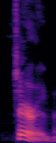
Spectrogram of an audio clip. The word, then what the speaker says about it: Taryn: me because i think i said it wrong taryn okay okay i didn't okay well tearing the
